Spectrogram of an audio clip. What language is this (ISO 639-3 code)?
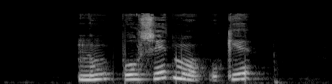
chm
